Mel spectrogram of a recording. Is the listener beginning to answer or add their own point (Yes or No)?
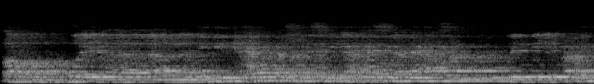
No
